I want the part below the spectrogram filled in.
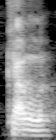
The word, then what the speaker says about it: Kamala: And am I saying her name right? Kamala? – Kamala, yeah.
